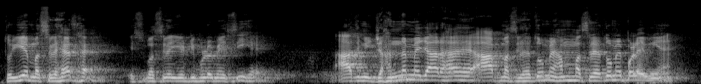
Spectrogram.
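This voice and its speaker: A man's voice: on the high side, steady tone, normal speed, gravelly, fairly bright tone. A man, an Islamic scholar, answering audience questions in a blunt, emphatic preaching manner. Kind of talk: religious Q&A talk. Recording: echoey room.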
